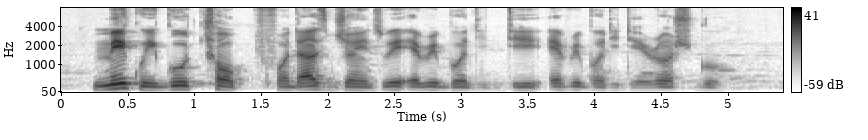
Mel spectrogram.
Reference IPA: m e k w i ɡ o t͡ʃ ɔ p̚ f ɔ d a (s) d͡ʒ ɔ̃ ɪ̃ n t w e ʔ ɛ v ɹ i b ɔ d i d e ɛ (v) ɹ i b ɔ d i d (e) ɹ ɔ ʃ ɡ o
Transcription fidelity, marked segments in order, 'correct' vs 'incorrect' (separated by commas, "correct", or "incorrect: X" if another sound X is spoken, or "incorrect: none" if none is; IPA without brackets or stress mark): incorrect: t, correct, correct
